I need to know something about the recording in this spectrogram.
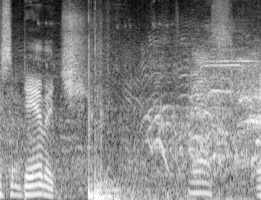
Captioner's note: ball thumping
